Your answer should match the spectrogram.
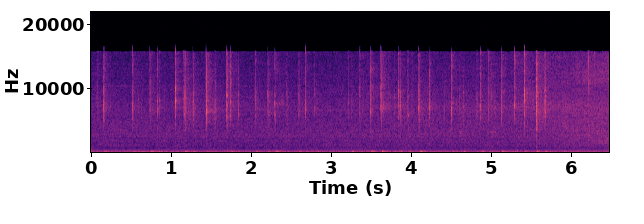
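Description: Typing on a computer keyboard: a run of quick, uneven keystrokes over a steady low hum.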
